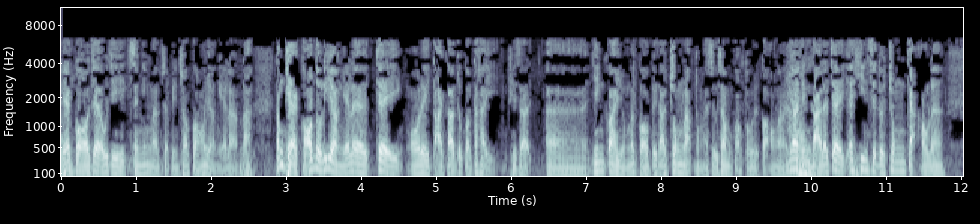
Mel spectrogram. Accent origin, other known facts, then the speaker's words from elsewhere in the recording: China; 佢有少少似我哋中國人咁樣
